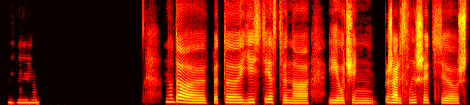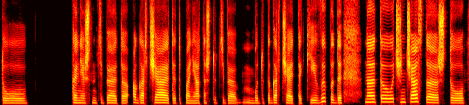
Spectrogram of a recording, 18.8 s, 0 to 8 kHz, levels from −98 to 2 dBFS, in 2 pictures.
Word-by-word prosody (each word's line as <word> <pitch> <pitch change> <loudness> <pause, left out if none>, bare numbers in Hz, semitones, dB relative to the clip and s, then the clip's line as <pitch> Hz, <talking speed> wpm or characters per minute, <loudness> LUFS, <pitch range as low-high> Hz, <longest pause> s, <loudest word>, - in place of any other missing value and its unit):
Мгм. 200 -1 -18 2.5
Ну 260 +1 -9
да, 200 -7 +1
э - - -19
это 210 -1 -4
естественно. 195 -4 -2 0.4
И 190 -2 -2
очень 180 -1 +2 0.2
жаль 200 -3 +5
слышать, 200 +1 +4
э, 170 -2 -7
что, 170 -1 +2 0.9
конечно, 180 -1 +1
тебя 180 +2 -5
это 175 0 -7
огорчает. 195 -1 +1
Это 175 - -12
понятно, 175 0 -5
что 175 - -3
тебя, 165 -1 -8
м, 185 -4 -20
будут 180 -2 -14
огорчать 180 -2 0
такие 185 +2 -8
выпады. 205 -7 -4 0.4
Но 235 - 0
это 250 +1 -5
очень 240 -1 0
часто, 220 -6 +3
что, 180 -2 +1
190 Hz, 95 wpm, -21 LUFS, 180-210 Hz, 2.5 s, жаль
